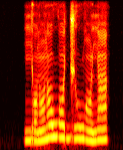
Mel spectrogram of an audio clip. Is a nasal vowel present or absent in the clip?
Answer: present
